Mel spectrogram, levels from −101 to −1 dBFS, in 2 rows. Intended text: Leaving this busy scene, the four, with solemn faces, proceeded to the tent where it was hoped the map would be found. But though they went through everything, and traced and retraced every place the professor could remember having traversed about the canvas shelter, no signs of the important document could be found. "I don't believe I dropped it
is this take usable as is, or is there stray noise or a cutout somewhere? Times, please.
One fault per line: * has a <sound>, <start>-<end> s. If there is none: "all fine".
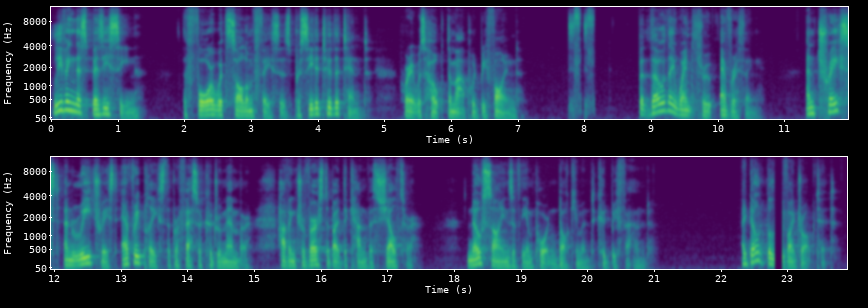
* has a laugh, 7.8-8.2 s
* has a dropout, 22.8-22.9 s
